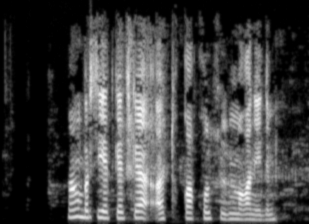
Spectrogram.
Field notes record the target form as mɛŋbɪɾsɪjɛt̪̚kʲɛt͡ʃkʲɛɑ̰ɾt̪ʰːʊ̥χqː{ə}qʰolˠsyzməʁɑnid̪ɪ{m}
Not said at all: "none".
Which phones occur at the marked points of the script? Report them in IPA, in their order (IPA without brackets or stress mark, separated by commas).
ɑ, m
